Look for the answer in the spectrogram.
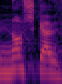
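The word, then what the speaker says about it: nosko (γινώσκω): The word know there in the Greek is the word, it's spelled G I N O S K O, ginosko. That's what it looks like, but you pronounce it nosko, okay?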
